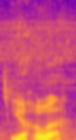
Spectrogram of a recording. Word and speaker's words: Yahweh: the Creator which is Yahweh which is which is the correct way to pronounce the four Hebrew letters of our Creator's name and it's been substituted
